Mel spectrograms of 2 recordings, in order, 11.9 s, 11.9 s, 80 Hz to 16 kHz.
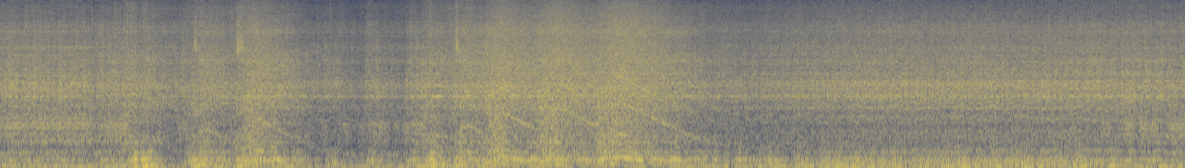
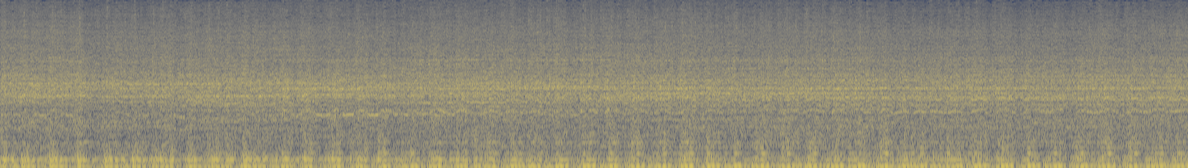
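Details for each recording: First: Freshly swapped 383 stroker V8 first start after priming oil: fires up and revs hard with a loose metallic rattle over a rough idle; source not yet found, needs investigating. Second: 1998 Chevy S10 with a freshly swapped 383 stroker V8, idling with timing slightly off. A loud mechanical clatter over the steady idle is the normal noise of its gear-drive timing set.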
